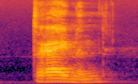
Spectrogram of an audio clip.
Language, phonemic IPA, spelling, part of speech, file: Dutch, /ˈtrɛinə(n)/, treinen, noun / verb, Nl-treinen.ogg
- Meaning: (verb) to travel by train; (noun) plural of trein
